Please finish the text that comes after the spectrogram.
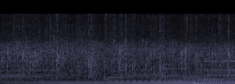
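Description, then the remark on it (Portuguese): An audience at a church service applauds the Lord steadily, a dense wash of many hands clapping at an even level throughout, with a low hum underneath and no speech over it. “Aplauda ao Senhor.”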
